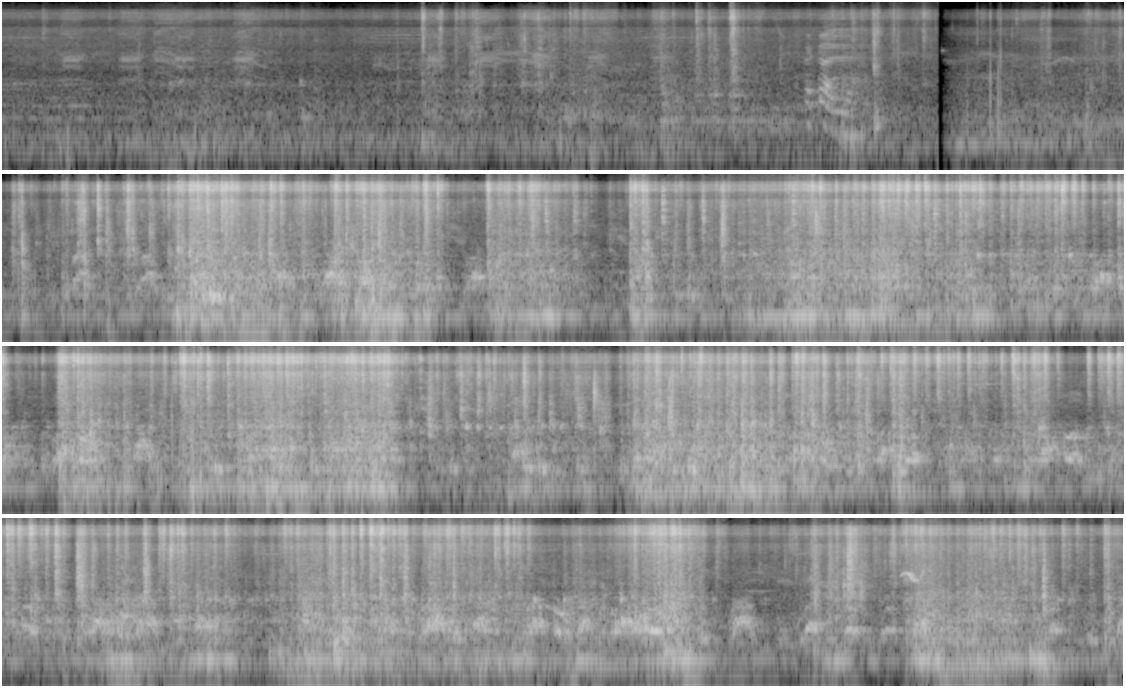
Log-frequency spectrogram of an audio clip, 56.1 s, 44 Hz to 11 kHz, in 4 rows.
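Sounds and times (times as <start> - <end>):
pigeons cooing: 12.2 - 56.0.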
